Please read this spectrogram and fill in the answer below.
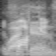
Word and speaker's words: Wacken: Wacken Open Air. I think that's how you say it. Wacken. Wacken. It's Wacken. Yeah, I've heard a couple different ways.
